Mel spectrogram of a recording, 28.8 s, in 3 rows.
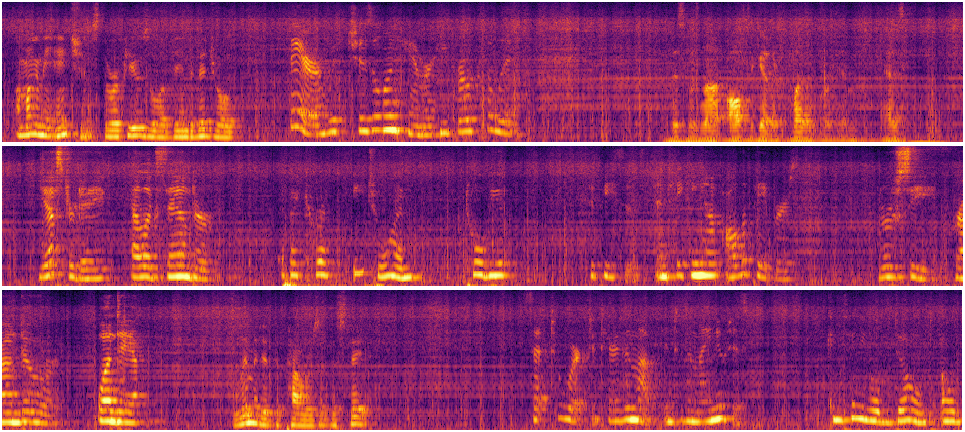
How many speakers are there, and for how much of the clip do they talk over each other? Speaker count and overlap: five, no overlap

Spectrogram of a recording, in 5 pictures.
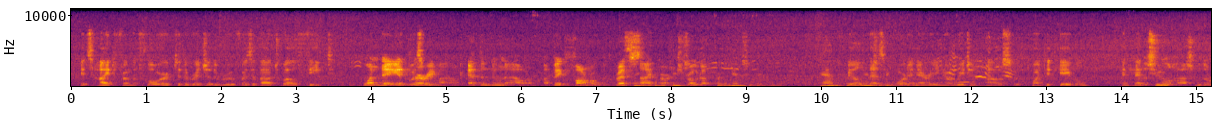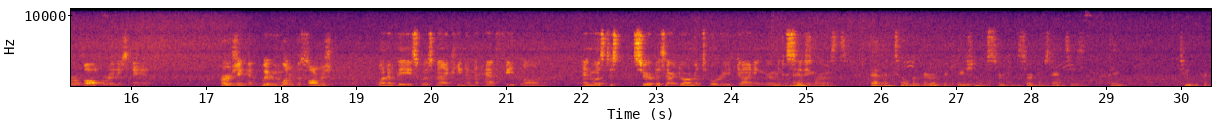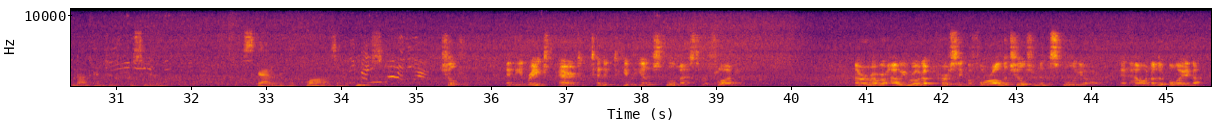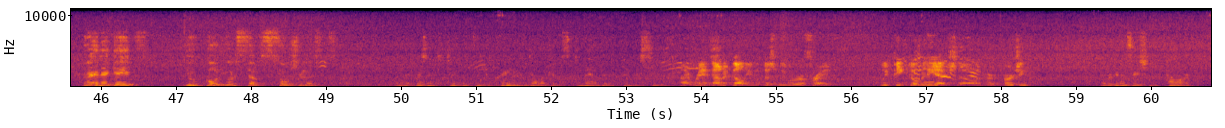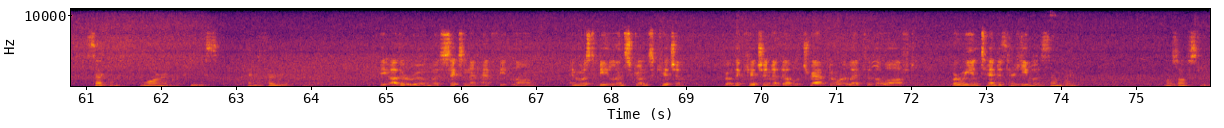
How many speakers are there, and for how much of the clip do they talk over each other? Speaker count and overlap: three, about 9%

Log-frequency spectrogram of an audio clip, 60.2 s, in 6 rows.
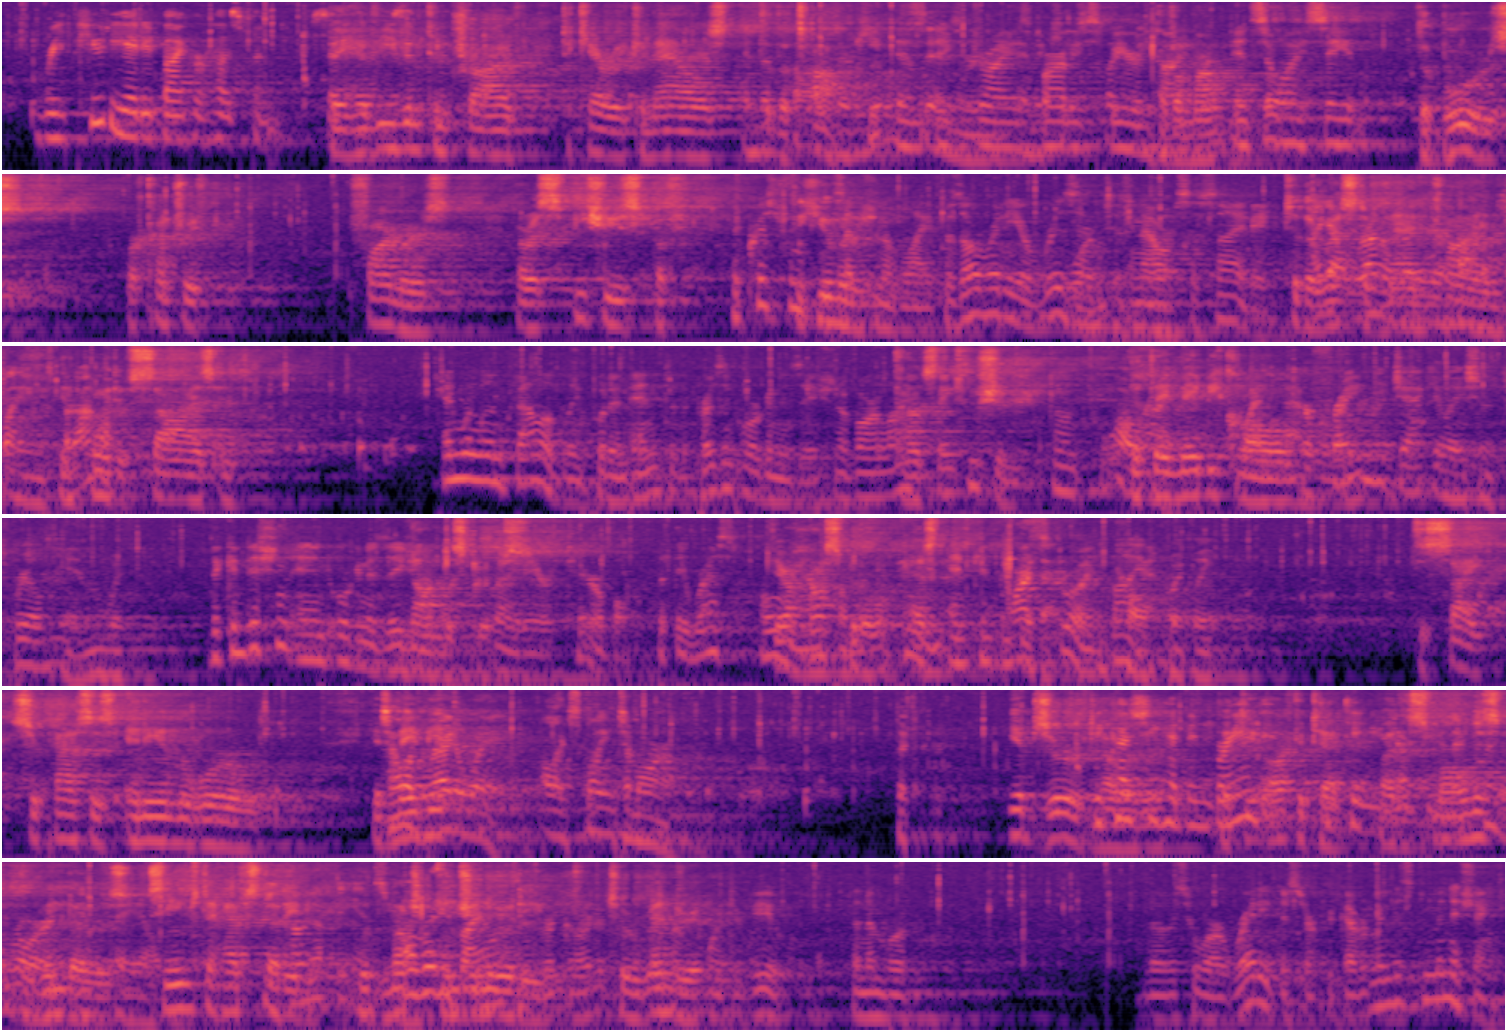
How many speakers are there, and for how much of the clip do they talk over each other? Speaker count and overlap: four, about 42%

